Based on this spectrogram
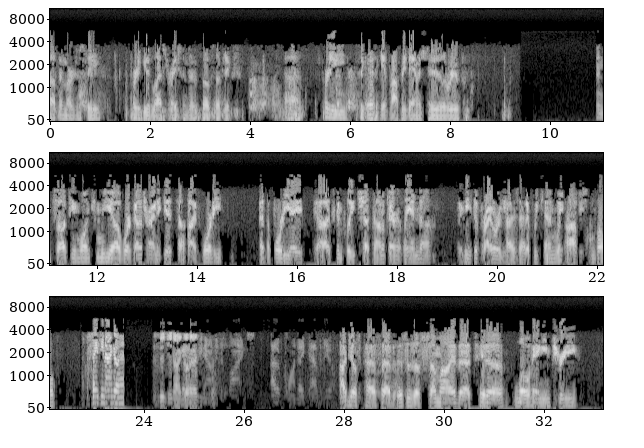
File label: Asheville, NC Fire Department radio communications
